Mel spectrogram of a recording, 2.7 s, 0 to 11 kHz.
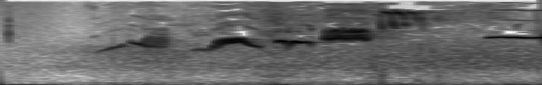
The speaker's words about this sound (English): The refreshing sound of birds tweeting, and we can see swallows coming around the water here. It means we're in W11, Washingborough.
